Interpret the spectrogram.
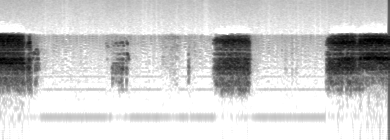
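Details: Barn owl in a nest box in May, during hatching; harsh, broad rasping screeches of about half a second, with a faint short call between them and a low steady hum.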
